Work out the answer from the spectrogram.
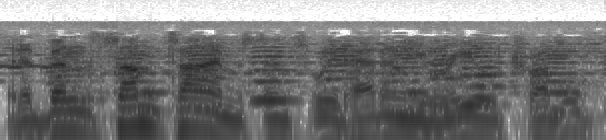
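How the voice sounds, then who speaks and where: An actor playing a calm frontier marshal in an old radio drama, narrating and speaking with a deep, unhurried manner. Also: male voice, close to an everyday voice. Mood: reflective. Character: steady frontier marshal, grown man, calm. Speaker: narrator and lead. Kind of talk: 1950s radio drama acting. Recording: lo-fi old radio recording with music.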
